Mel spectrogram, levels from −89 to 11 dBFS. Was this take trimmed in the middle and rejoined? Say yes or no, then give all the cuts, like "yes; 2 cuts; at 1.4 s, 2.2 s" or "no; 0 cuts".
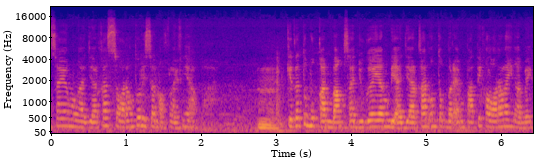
no; 0 cuts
